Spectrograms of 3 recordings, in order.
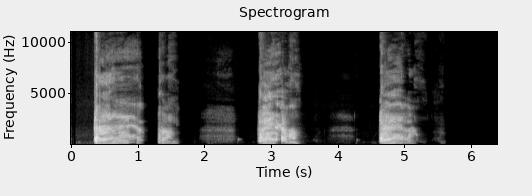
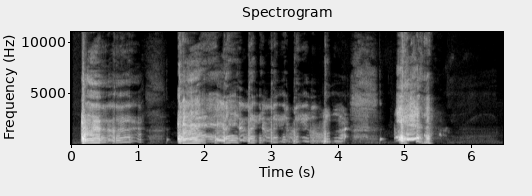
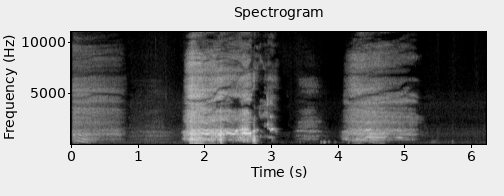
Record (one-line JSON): {"three_cough_length": "6.4 s", "three_cough_amplitude": 32768, "three_cough_signal_mean_std_ratio": 0.4, "cough_length": "6.5 s", "cough_amplitude": 32768, "cough_signal_mean_std_ratio": 0.44, "exhalation_length": "6.2 s", "exhalation_amplitude": 30597, "exhalation_signal_mean_std_ratio": 0.44, "survey_phase": "beta (2021-08-13 to 2022-03-07)", "age": "45-64", "gender": "Male", "wearing_mask": "No", "symptom_cough_any": true, "symptom_runny_or_blocked_nose": true, "symptom_abdominal_pain": true, "symptom_fatigue": true, "symptom_headache": true, "symptom_change_to_sense_of_smell_or_taste": true, "symptom_loss_of_taste": true, "symptom_other": true, "symptom_onset": "10 days", "smoker_status": "Ex-smoker", "respiratory_condition_asthma": false, "respiratory_condition_other": true, "recruitment_source": "REACT", "submission_delay": "2 days", "covid_test_result": "Positive", "covid_test_method": "RT-qPCR", "covid_ct_value": 20.0, "covid_ct_gene": "E gene", "influenza_a_test_result": "Negative", "influenza_b_test_result": "Negative"}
